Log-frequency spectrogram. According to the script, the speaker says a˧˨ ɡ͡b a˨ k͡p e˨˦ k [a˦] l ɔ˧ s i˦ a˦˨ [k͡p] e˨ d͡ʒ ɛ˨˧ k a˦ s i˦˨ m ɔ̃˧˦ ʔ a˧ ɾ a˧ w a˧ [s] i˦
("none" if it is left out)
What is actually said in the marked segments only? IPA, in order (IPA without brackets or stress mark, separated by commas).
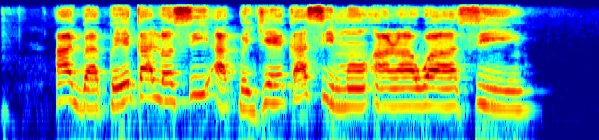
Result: a˦, k͡p, s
